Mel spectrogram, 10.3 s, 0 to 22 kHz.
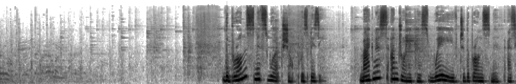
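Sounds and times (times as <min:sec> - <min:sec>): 
horse hooves clip-clopping on a busy street in Rome: 0:00.0 - 0:04.5
rumble of carts carrying people and goods in Rome: 0:00.0 - 0:10.3
speech: 0:04.5 - 0:06.6, 0:07.2 - 0:10.3.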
